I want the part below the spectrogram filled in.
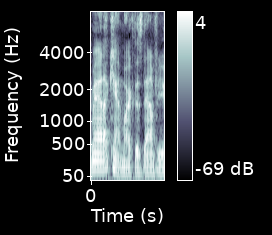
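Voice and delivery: plain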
